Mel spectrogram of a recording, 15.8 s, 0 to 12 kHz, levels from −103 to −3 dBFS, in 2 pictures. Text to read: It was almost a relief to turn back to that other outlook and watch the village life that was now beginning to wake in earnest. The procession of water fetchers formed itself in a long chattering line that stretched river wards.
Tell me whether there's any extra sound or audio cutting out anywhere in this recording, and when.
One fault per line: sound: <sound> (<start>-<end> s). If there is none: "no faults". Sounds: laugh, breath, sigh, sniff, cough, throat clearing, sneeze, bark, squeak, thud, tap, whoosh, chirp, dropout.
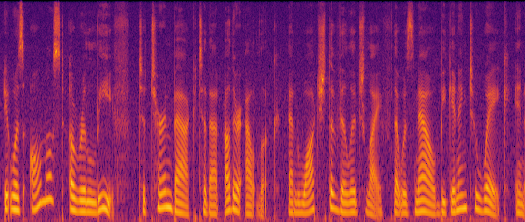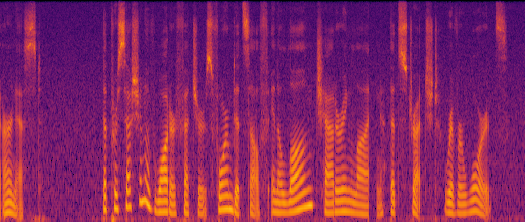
sound: dropout (13.4-13.5 s)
